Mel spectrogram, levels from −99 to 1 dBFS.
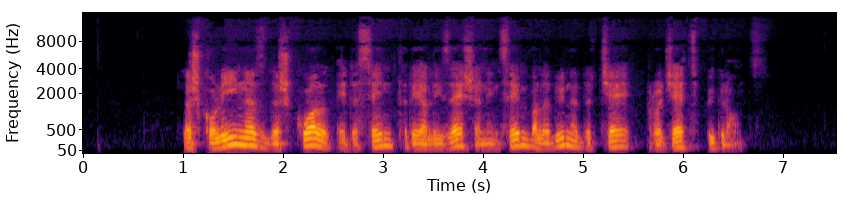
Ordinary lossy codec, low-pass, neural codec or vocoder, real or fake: AAC, 48 kbps; 14.4 kHz; vocoder, 44.1 kHz, 128 mel bands every 512 samples, BigVGAN v2; fake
